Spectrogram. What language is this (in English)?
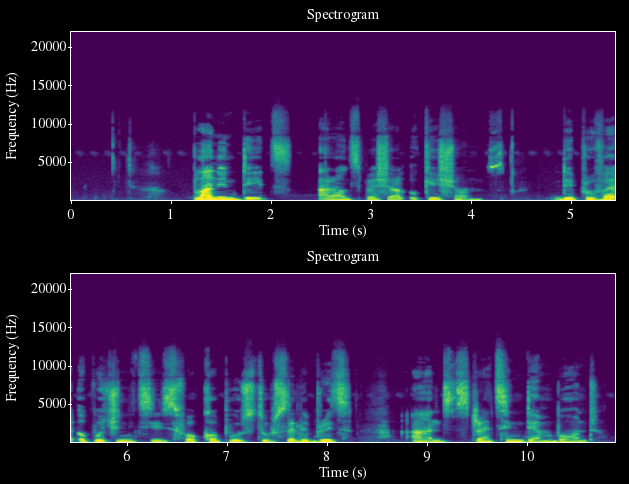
Nigerian Pidgin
